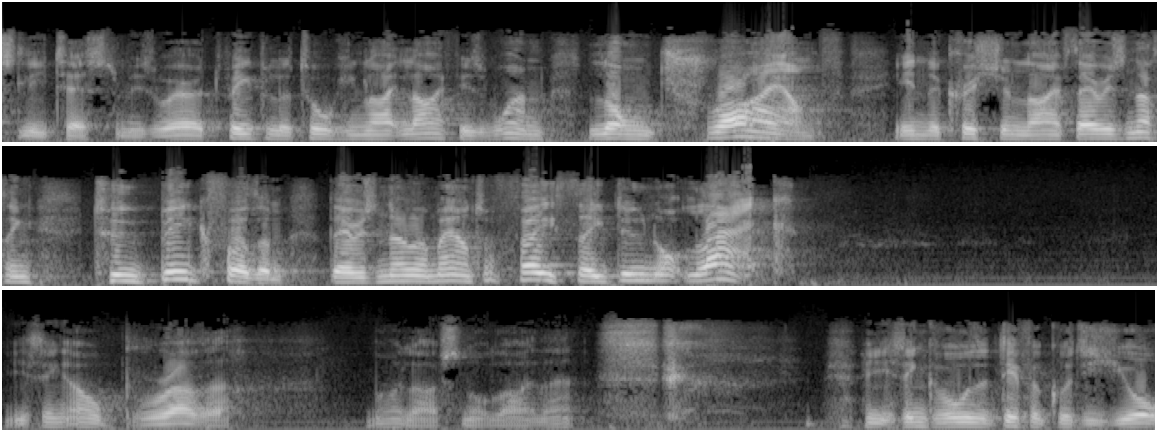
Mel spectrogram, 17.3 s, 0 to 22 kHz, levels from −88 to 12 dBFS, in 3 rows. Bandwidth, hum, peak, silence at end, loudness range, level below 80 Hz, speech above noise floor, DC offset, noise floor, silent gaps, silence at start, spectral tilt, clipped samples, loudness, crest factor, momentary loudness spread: 13 kHz; none; 0 dBFS; 0 s; 10 LU; -46 dBFS; 34 dB; under 0.1%; -47 dBFS; none; 0 s; -4.5 dB/octave; 0.2%; -13 LUFS; 14 dB; 16 LU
